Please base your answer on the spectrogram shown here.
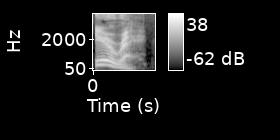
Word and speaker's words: il re: Whenever L comes before a word that starts with an R, that L just magically turns into another R. So il re becomes ir re, and il ragazzo becomes ir ragazzo.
